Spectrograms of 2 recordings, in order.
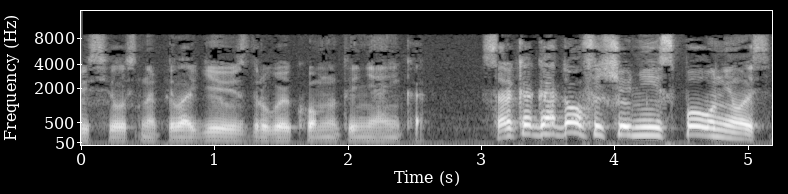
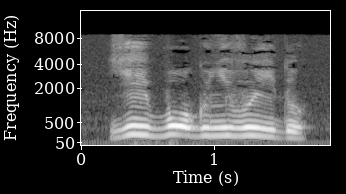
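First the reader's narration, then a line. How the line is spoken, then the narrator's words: Shrill squeal. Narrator (Russian): взвизгнула Пелагея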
